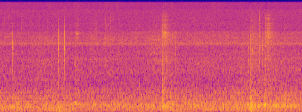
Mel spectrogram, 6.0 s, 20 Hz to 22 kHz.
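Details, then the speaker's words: High rail vehicle under 10 mph on a 4-degree curve near MP 109, outside rail 5 inches higher, camera on dashboard, before tie restoration: slow steady rumble with sharp irregular bangs every second or two at worn rail joints. "it's good the video i'm sorry the audio will pick up the noise and that's good that they can hear the banging i think why it had to be restored"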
